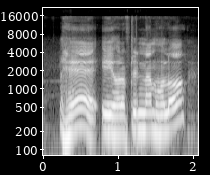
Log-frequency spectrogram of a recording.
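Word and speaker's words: هاء: ওয়াও ওয়াও এরপরে বলবেন এই হরফটির নাম কি হ্যাঁ এই হরফটির নাম হলো হা হালকা আওয়াজ করবেন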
